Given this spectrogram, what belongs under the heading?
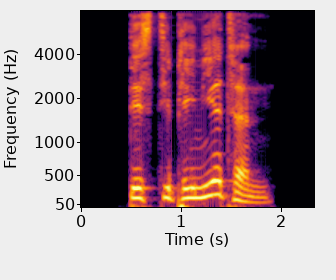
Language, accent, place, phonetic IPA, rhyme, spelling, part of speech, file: German, Germany, Berlin, [dɪst͡sipliˈniːɐ̯tn̩], -iːɐ̯tn̩, disziplinierten, adjective / verb, De-disziplinierten.ogg
- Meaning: inflection of disziplinieren: 1. first/third-person plural preterite 2. first/third-person plural subjunctive II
